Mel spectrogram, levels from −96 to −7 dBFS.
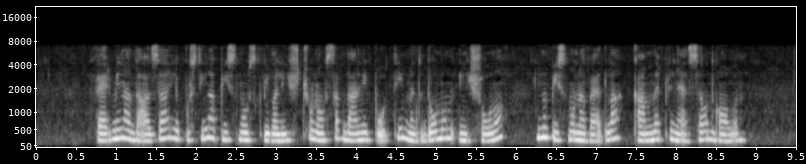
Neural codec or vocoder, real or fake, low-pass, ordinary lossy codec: codec, 16 kHz, 4.8 kbps, FACodec; fake; 7.2 kHz; none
